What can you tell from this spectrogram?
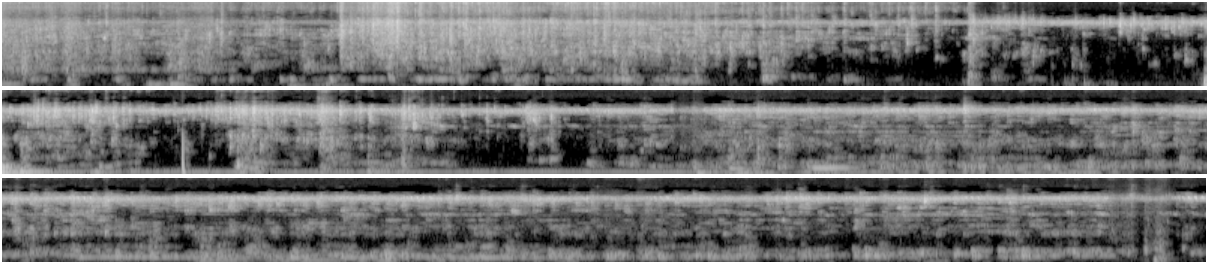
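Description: Water running and splashing into a plastic jerrycan held down in a shallow spring pool as it fills. A thin, steady high-pitched tone sets in about five seconds in.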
